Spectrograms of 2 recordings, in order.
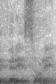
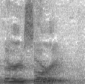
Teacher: ‘[ ˈveɾi ˈsɒɾi fəɾ ] asking’ becomes ‘[ ˈveɹi ˈsɒɹi fəɹ ] asking,’ an ordinary approximant [ ɹ ] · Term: tapped R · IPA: [ ˈveɾi ˈsɒɾi ]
